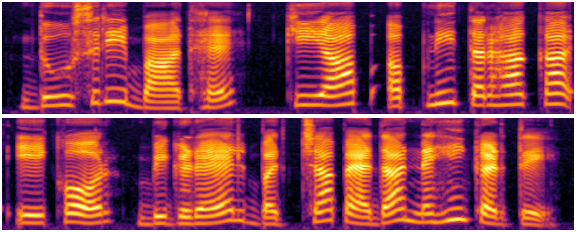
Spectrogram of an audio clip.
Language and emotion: Hindi, neutral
